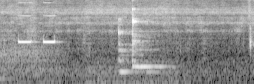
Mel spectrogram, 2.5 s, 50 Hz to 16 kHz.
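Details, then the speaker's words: Two short high beeps, then brief electronic tones in a quiet room: a type 1 diabetic's expired insulin pump pod, worn on the belly, signalling deactivation from its handheld controller (PDM). "deactivate pod oh my God oh my God that's deactivating"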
